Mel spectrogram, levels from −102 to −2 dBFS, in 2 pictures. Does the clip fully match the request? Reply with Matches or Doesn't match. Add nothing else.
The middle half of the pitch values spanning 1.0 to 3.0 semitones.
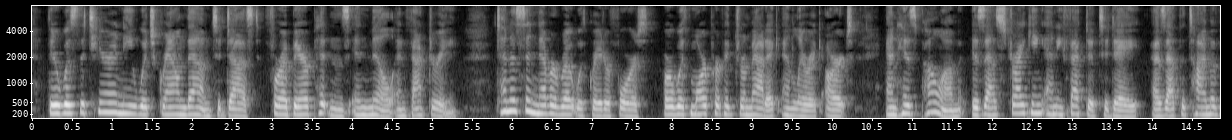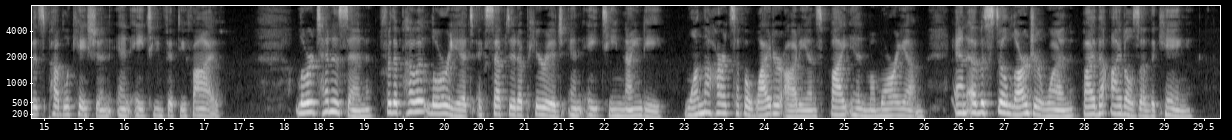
Doesn't match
